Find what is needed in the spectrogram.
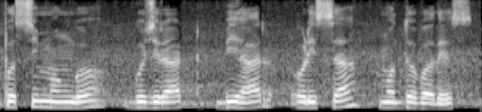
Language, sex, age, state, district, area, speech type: Bengali, male, 18-30, West Bengal, Paschim Medinipur, rural, spontaneous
